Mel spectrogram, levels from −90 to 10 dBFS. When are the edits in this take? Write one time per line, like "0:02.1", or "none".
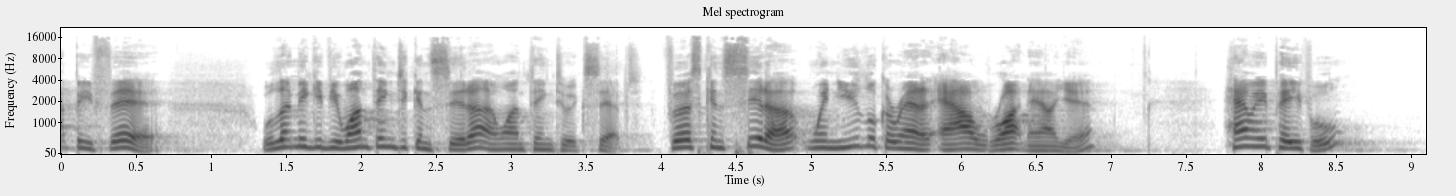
0:03.9
0:06.1

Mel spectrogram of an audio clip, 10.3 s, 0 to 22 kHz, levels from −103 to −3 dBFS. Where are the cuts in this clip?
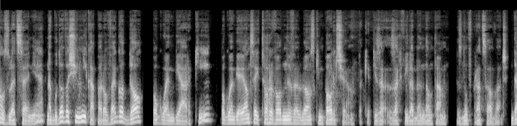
0:07.5
0:09.0

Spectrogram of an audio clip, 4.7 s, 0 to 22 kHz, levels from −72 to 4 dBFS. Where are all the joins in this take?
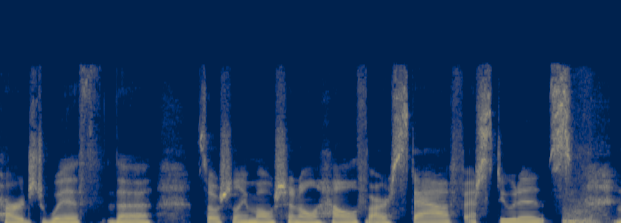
0:02.7
0:03.6

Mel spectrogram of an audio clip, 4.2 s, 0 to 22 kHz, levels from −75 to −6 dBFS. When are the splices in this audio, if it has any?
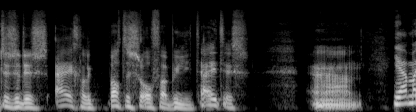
0:01.0

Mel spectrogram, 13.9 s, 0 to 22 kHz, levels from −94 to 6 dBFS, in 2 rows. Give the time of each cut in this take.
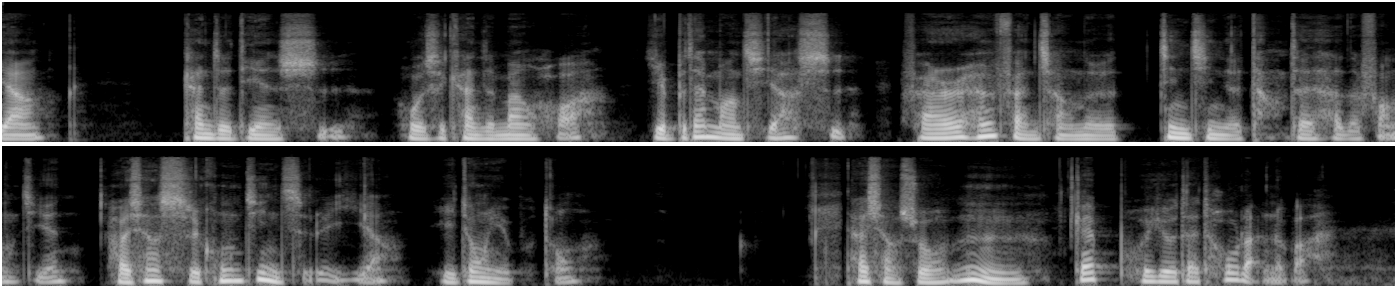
0:01.9
0:03.1
0:04.4
0:07.4
0:09.0
0:11.1
0:12.2

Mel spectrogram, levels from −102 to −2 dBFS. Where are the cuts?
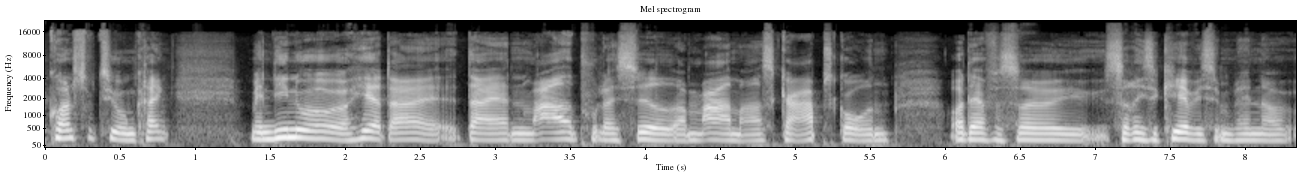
none

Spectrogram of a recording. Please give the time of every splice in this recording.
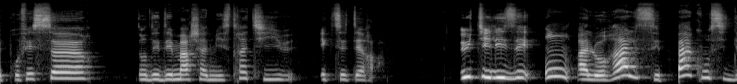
none

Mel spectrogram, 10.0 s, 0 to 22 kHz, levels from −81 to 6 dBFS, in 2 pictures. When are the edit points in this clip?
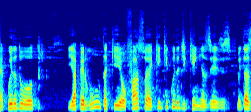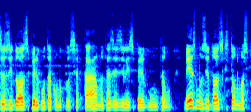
0:04.7

